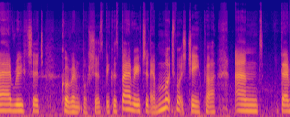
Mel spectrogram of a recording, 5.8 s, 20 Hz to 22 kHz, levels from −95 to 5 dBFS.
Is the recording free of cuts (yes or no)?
no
